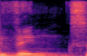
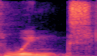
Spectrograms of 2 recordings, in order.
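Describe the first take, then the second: First: "Vinks" begun with a V sound; French-style mispronunciation. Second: "Winks" begun with an English W; English pronunciation. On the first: Gamer slipping on a player's name, French-style "Vinks" with a V. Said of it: "said him Vinks like he's French". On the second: Gamer correcting himself on a player's name, English "Winks" with a W. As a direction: say "Winks" with a rounded W, not V. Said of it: "It's Winks, [name]. He's English". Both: Real, not acted.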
